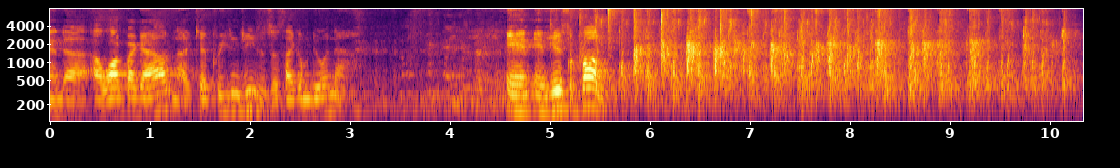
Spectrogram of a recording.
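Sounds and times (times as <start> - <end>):
speech: 0.0 - 3.2, 4.0 - 5.8
laughter: 3.2 - 4.8
audience clapping: 5.0 - 10.3.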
